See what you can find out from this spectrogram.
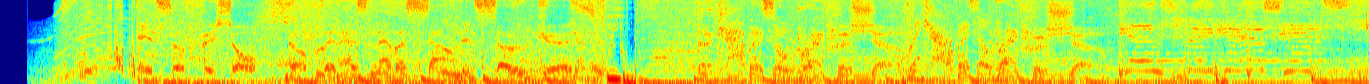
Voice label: Imaging; radio station sound, youtube branding, podcast intros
